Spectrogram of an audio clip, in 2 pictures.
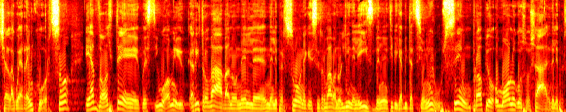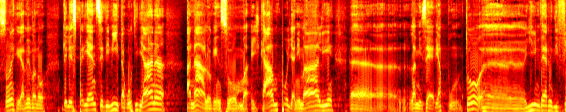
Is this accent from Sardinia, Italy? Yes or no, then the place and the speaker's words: no; Umbria, Italy; io vengo dall'Umbria, chiaramente una regione agricola per eccellenza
